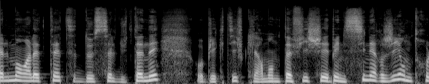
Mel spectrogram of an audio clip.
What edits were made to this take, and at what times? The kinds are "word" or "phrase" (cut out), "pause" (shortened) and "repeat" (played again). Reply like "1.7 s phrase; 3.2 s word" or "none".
3.3 s word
